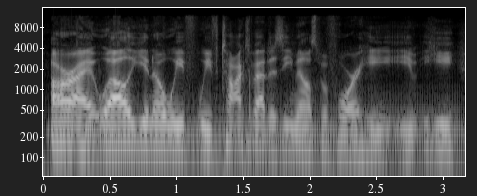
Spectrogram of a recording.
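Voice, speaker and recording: A man's voice: a little high, steady tone, fast talker, background noise. A man hosting a podcast, chatting candidly and laid-back, hedging his opinions politely. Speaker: podcast host. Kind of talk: casual chat.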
